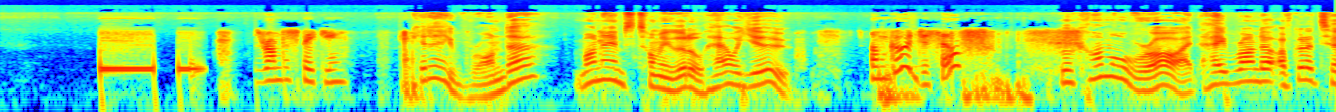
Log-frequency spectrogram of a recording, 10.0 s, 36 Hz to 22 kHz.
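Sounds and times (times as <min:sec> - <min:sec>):
telephone ringback tone after a number is dialed: 0:00.8 - 0:01.6
speech: 0:01.9 - 0:10.0.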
